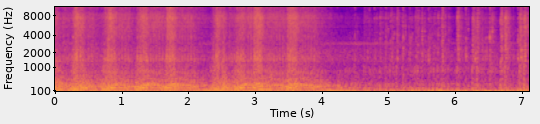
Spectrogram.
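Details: 1948 Chevy Fleetline small-block V8 (4-speed), just started after sitting a while, after heavy throttle pumping: rumble swings up and down with throttle blips, then settles to a steady, even idle. Running fine.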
